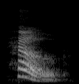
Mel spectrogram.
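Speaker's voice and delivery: help with a rolled L, falling; correct dark L. Shown as a demonstration. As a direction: stress help and linger on its L. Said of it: "The correct pronunciation of this".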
